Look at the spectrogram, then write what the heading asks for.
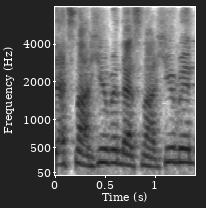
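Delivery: acted-out mild yell, played down, said twice. Recalling a video of a man on a call with a dispatcher, imitating someone screaming. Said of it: "he's screaming".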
